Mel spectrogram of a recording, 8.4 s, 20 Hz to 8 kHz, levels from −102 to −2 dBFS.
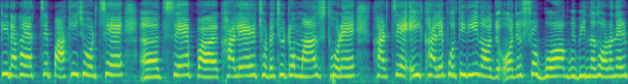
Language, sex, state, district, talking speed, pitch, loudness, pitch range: Bengali, female, Jharkhand, Jamtara, 145 wpm, 320 Hz, -10 LUFS, 305-350 Hz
